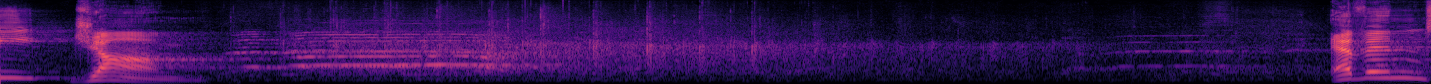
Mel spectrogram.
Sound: crowd cheering; crowd applauding

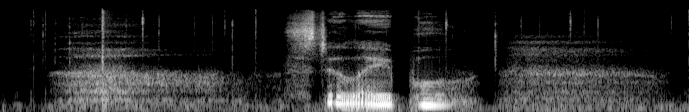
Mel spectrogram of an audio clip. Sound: gasping softly as you caress her

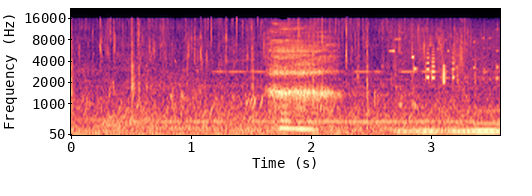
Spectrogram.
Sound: gasps

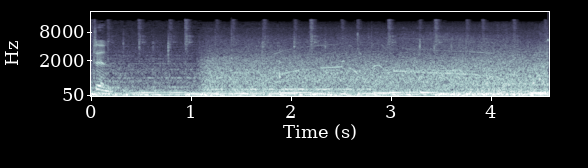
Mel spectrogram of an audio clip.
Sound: siren wailing

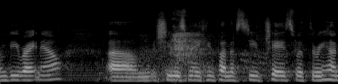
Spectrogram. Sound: laughter

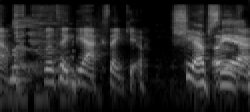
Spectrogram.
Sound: chuckles

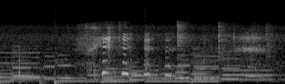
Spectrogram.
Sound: laugh

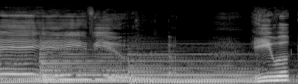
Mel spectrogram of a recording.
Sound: chuckling

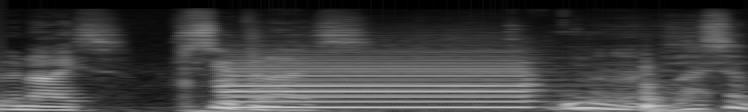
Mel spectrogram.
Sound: horn honking

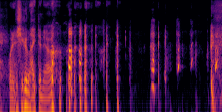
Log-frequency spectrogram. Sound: both laughing

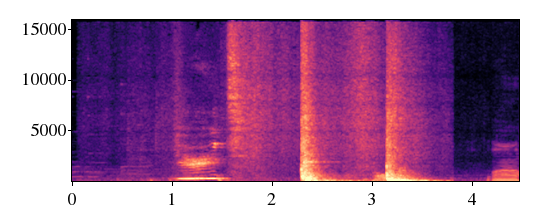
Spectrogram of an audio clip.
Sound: bang... bang

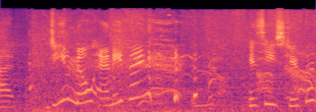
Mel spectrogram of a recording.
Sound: laughter

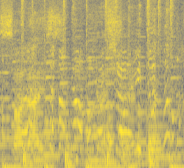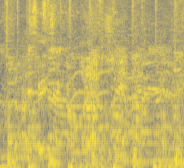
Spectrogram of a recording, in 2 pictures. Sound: laughs

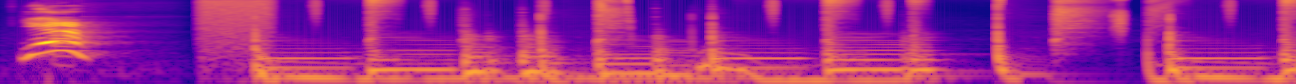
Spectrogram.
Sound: static hissing; jazzy music

